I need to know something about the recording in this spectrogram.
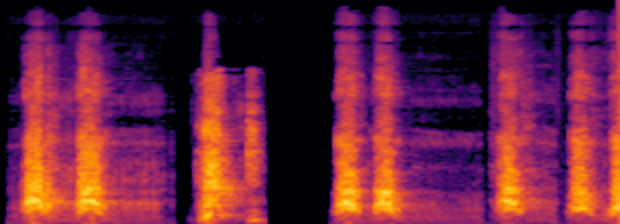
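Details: German Shepherd barking in quick pairs of deep, loud barks, each pair followed by a short pause, four bursts in all against a silent background.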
